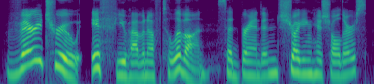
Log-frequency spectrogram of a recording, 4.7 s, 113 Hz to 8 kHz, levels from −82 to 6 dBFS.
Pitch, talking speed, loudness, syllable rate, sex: 205 Hz, 180 wpm, -19 LUFS, 4.4 syllables/s, female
